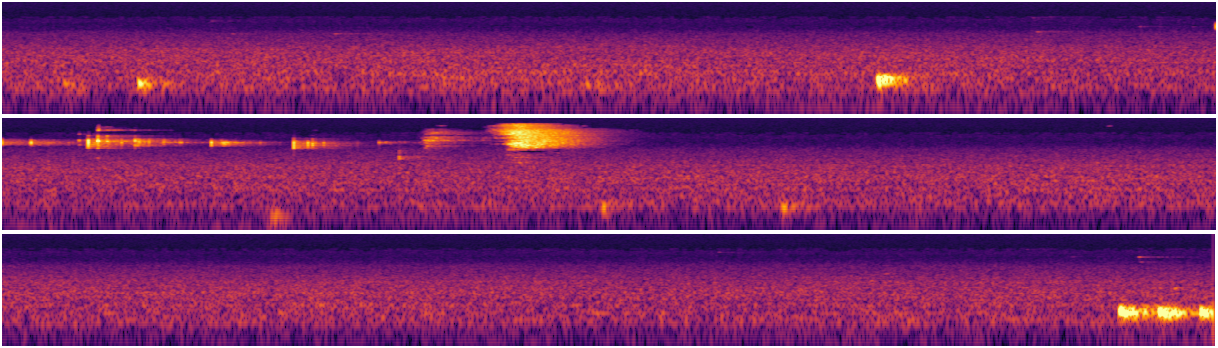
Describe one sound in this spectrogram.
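A marker squeaks faintly as it writes on a whiteboard.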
